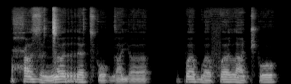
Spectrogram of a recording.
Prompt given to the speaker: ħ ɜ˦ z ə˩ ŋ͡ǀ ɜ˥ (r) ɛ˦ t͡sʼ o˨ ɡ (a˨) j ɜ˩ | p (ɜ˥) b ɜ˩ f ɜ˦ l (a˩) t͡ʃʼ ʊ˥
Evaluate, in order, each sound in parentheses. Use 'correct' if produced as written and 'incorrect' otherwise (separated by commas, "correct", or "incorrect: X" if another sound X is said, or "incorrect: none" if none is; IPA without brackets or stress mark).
correct, incorrect: a˩, incorrect: ɜ˦, incorrect: a˨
